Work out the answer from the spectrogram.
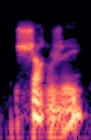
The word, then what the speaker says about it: chargé: In both cases, you don't pronounce e and you don't pronounce s. So it will go like chargé, okay, for all the versions.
